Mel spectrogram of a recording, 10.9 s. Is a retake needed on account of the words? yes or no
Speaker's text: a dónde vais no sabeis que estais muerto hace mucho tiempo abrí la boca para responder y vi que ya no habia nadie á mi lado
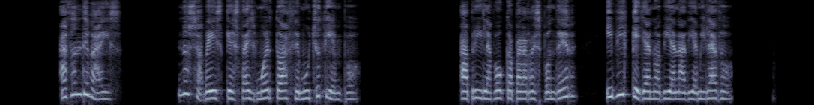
no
